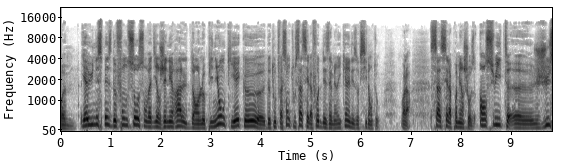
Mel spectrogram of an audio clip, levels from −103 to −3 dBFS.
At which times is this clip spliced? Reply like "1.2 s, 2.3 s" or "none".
none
